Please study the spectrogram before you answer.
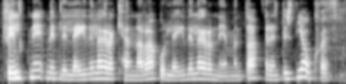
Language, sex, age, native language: Icelandic, female, 20-29, Icelandic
